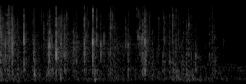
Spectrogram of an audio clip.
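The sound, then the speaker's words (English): A crinkly plastic snack packet is rustled and crumpled, a dense run of sharp crackles lasting a couple of seconds and easing off at the end, as treats are handed out from it. “Excuse the rustling.”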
